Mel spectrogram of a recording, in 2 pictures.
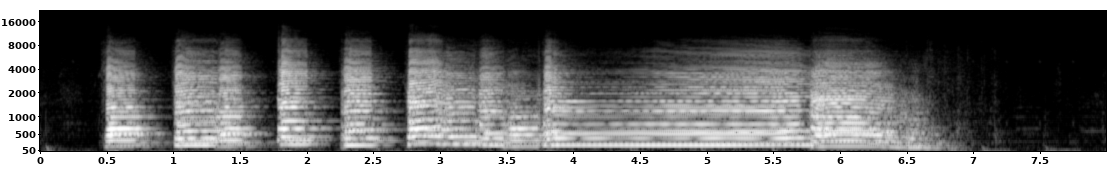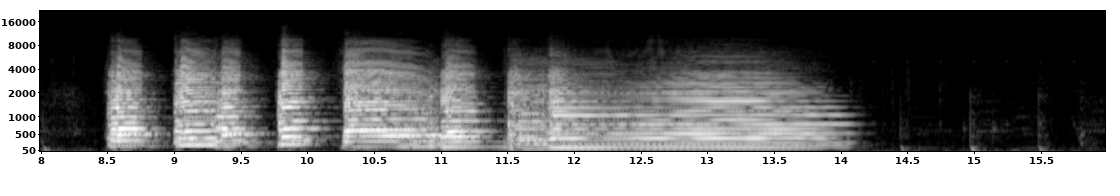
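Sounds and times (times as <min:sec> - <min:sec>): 
analog funk horns: 0:00.0 - 0:07.1, 0:08.5 - 0:14.2.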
